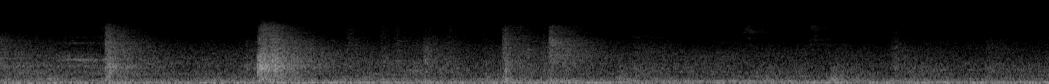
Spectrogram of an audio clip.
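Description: Sneakers squeak and shuffle on a court.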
